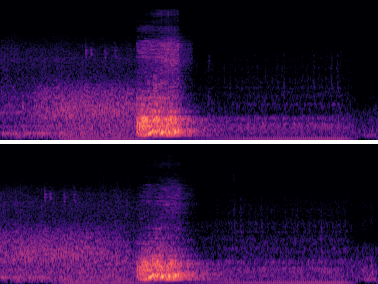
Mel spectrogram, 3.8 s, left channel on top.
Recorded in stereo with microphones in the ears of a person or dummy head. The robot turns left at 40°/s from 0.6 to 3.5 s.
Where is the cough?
No cough in this recording.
